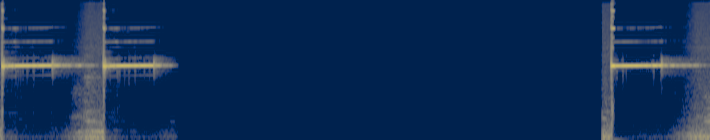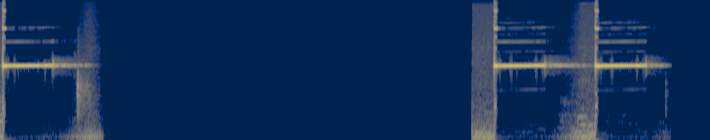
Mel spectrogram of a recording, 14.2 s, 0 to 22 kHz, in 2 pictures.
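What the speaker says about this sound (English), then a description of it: "press and hold the control button until each alarm chirps" MATelec FSA-30000 smoke alarms chirp during a control-button test: three groups of sharp, high electronic beeps spaced about six seconds apart, each group holding two or three tones, with silence between.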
